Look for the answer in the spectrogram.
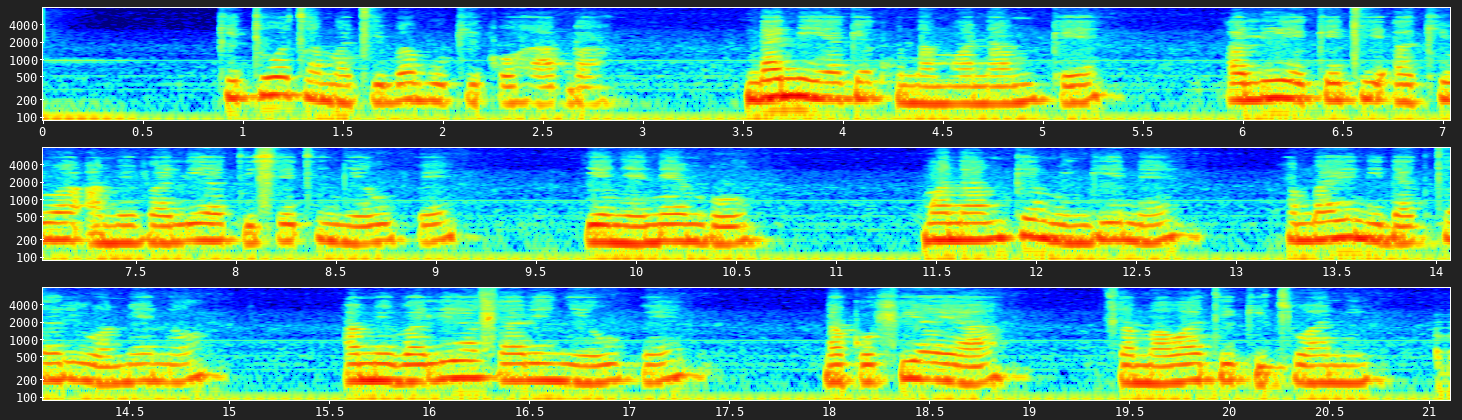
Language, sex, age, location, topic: Swahili, female, 18-24, Kisii, health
